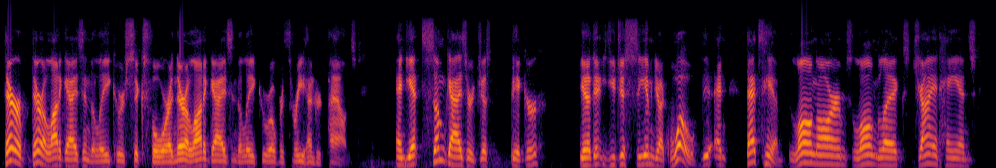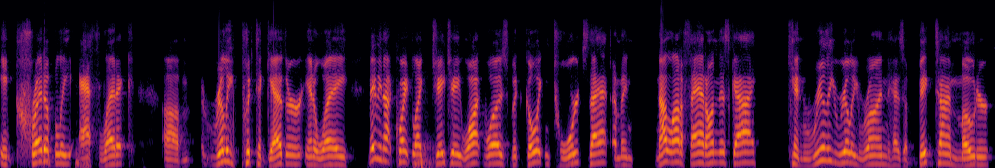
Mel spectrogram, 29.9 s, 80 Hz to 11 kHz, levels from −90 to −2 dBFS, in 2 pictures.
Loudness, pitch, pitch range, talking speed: -28 LUFS, 165 Hz, 140-185 Hz, 190 wpm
